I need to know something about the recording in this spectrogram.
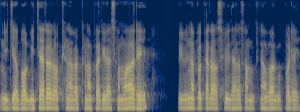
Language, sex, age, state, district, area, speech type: Odia, male, 45-60, Odisha, Dhenkanal, rural, spontaneous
